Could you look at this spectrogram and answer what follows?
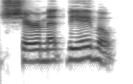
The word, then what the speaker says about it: Sheremetyevo: Sheremetyevo Airport near Moscow, maybe? – Thank you. Sheremetyevo.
